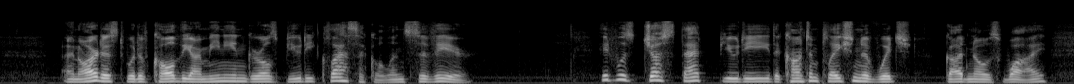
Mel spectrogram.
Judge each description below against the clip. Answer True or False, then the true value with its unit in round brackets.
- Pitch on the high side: False (135 Hz)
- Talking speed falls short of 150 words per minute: True (135 wpm)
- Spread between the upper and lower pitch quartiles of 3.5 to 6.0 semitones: False (2.8 semitones)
